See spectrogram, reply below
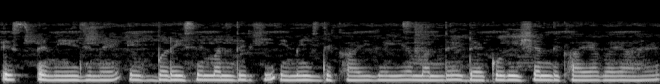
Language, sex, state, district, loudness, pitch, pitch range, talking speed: Hindi, female, Chhattisgarh, Bastar, -17 LUFS, 200 Hz, 195-205 Hz, 165 wpm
